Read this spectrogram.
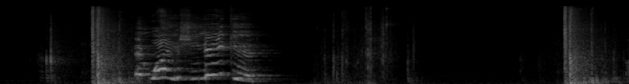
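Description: A door handle clicks and a door swings open.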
